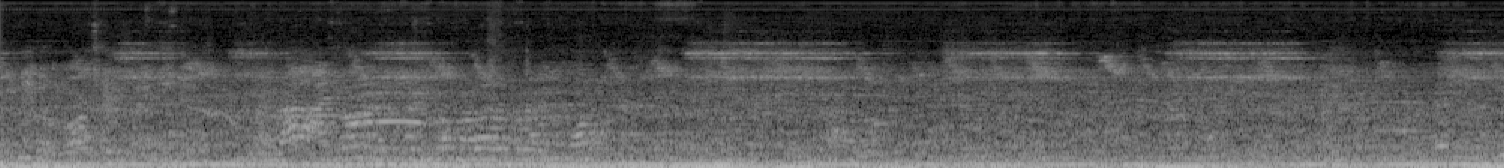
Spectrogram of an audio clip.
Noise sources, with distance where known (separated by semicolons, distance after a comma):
person or small group talking, far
